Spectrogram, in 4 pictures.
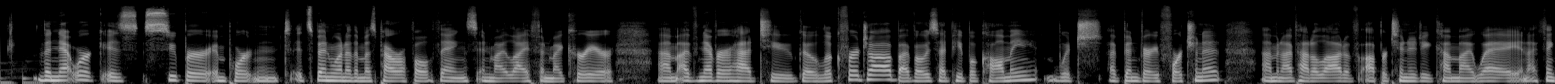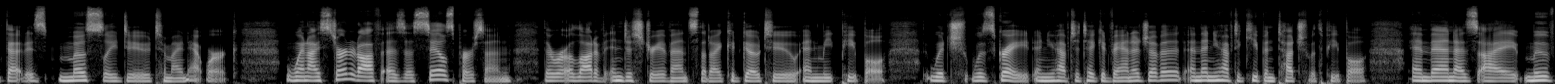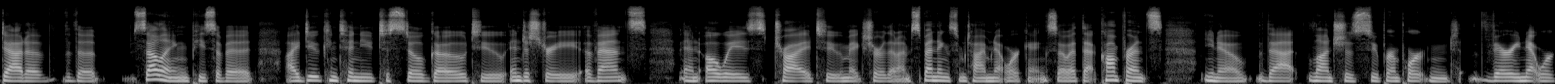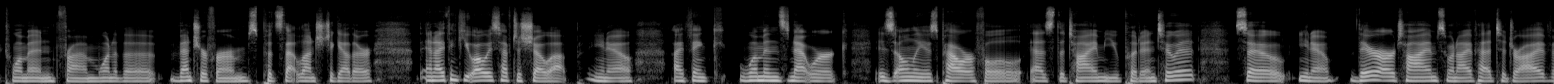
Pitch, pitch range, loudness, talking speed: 165 Hz, 155-180 Hz, -23 LUFS, 190 wpm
